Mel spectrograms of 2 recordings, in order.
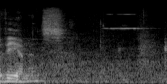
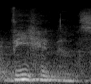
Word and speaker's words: vehemence: parking regulations with a vehemence. Vehemence. Vehemence. The H is silent.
